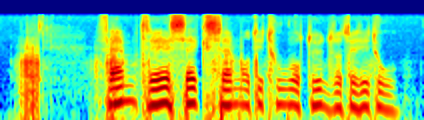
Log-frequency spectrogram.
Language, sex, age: Norwegian, male, 44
